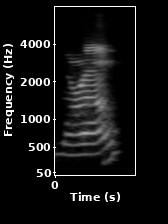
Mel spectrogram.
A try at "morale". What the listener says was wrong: it's morale, It's not moral. Moral is different from morale. Well, I never hear the stress.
